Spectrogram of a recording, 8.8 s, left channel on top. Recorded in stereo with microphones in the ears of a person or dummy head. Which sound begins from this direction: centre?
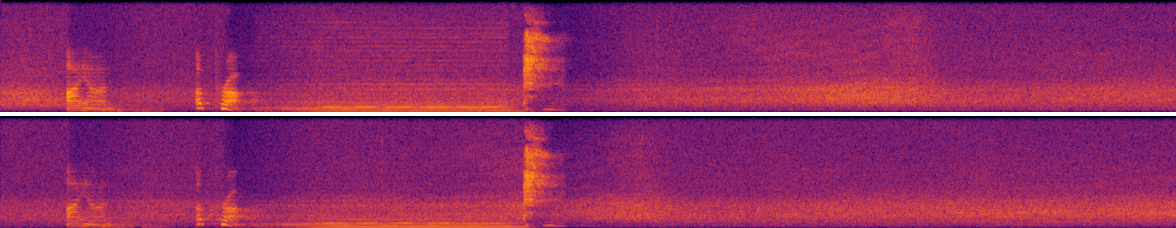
A cough, at 3.9 s.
